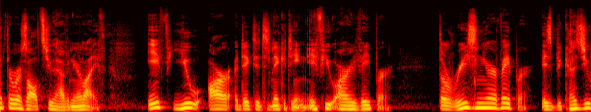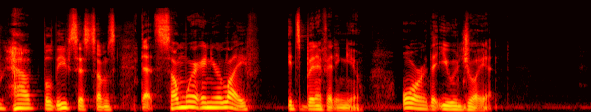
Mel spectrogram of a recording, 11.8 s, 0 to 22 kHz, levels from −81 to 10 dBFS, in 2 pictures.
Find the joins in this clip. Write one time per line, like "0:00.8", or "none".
none

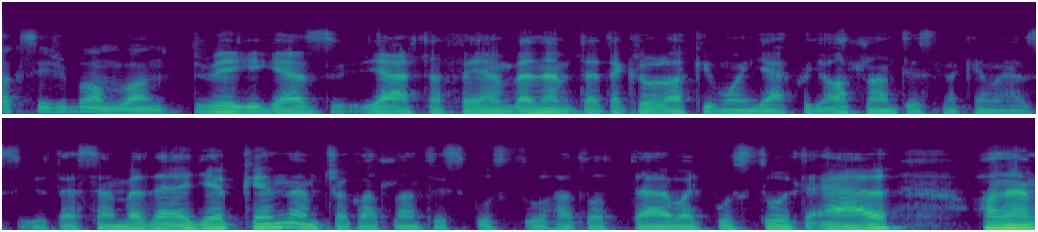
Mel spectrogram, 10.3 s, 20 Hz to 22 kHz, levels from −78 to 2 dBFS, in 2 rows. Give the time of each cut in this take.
none

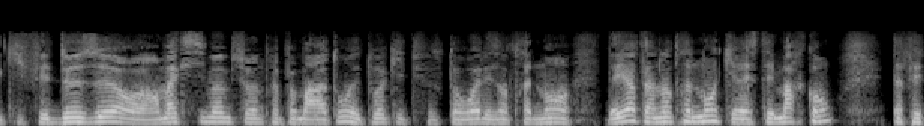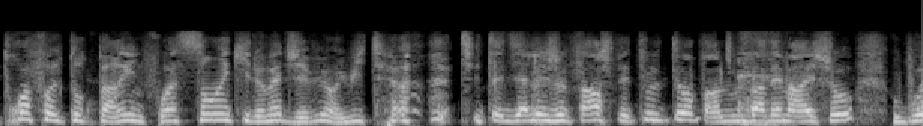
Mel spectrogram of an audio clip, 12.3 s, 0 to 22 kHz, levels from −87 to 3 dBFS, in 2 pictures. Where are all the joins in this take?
none

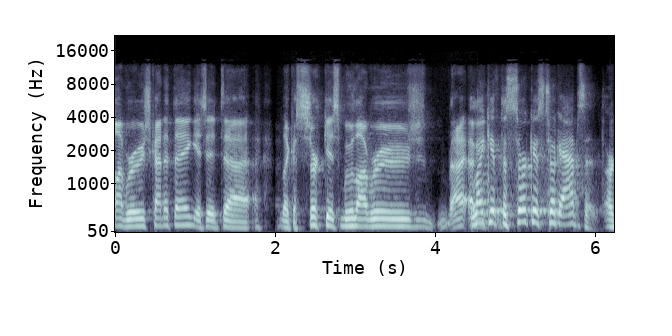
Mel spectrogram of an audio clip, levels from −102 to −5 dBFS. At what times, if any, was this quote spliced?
none

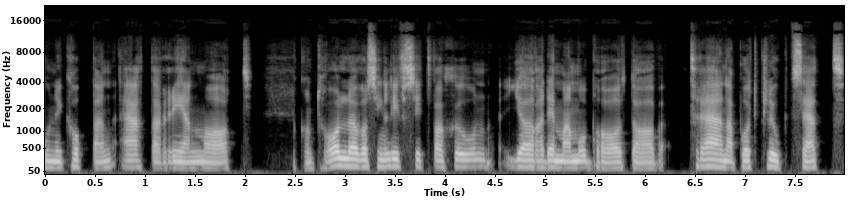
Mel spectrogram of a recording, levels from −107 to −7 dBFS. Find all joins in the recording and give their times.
0:04.5

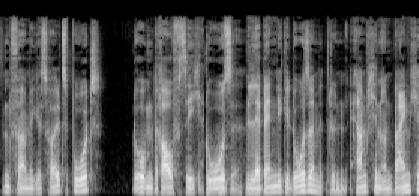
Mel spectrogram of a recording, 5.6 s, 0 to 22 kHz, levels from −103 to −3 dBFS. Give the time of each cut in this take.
0:01.8
0:02.7
0:03.3
0:04.3

